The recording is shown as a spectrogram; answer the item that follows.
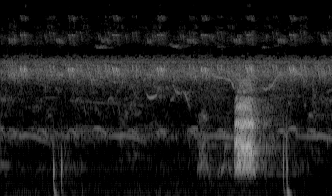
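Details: Wild barking deer (muntjac) calling from nearby in a natural forest in Nepal: one short, harsh, loud bark over a steady high insect drone, with faint clicks and taps around it.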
